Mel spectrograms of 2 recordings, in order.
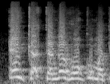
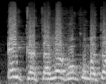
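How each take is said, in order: Both takes have the same delivery.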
